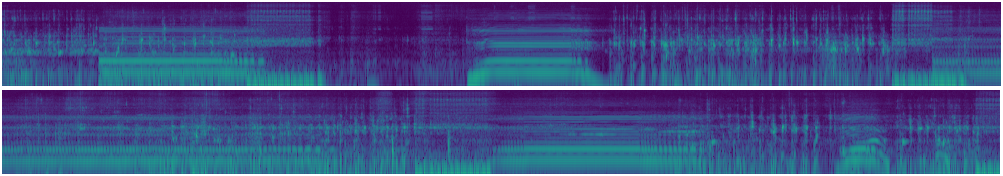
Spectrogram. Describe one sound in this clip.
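A metal detector gives out long, steady beeps.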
